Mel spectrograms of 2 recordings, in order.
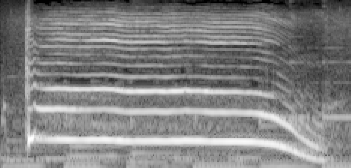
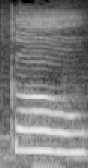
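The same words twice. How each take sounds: First: It is said very loudly. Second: It is said at medium volume.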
